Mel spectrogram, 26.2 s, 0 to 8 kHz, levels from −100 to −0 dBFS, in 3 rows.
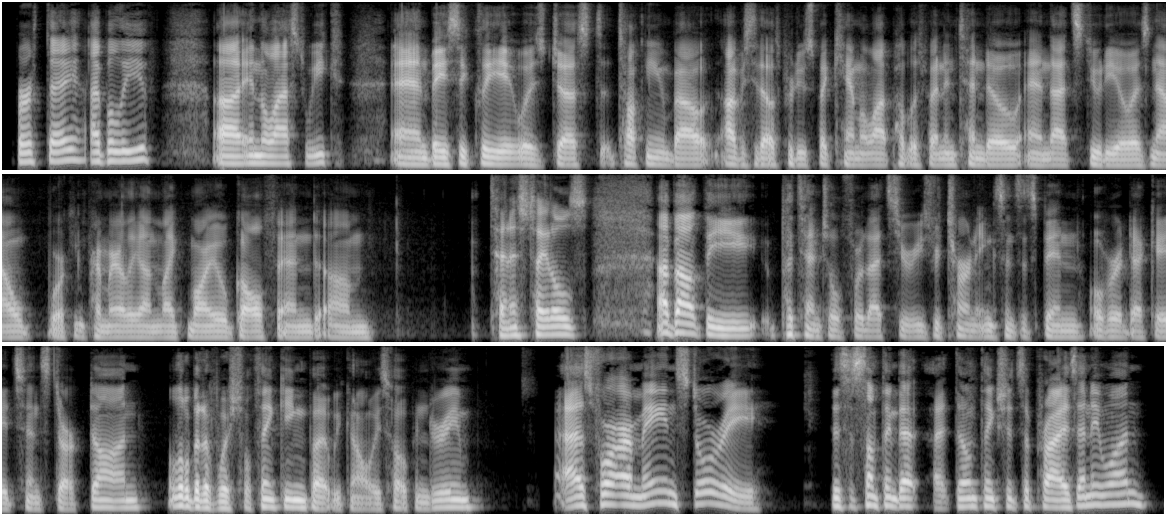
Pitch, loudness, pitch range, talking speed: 120 Hz, -20 LUFS, 105-145 Hz, 190 wpm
